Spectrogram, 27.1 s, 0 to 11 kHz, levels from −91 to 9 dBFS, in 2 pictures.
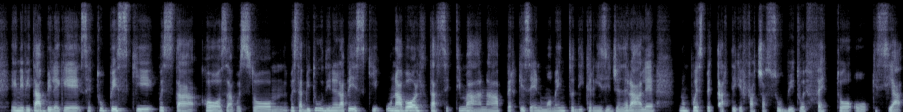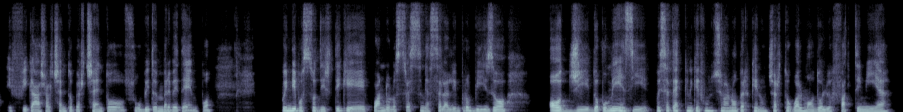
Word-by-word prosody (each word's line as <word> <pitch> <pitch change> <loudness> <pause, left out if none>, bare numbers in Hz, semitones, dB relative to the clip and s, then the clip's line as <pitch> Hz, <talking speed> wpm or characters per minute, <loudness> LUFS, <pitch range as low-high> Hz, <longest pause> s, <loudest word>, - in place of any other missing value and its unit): è 165 - -7
inevitabile 155 -1 +4
che 145 0 +2
se 150 -2 -5
tu 185 0 -3
peschi 170 -2 +2
questa 155 -3 0
cosa 150 -3 +2
questo 145 +1 0
mhmm, 140 -1 -9
questa 155 -1 0
abitudine 160 +1 +1
la 155 -1 +3
peschi 170 0 -1
1 170 -4 +6
volta 175 -1 +6
a - - -6
settimana 150 -3 -3
perché 150 +3 -3
sei 160 -1 -2
in 150 - -3
un 140 - -5
momento 150 +4 -3
di 135 -2 -7
crisi 145 -1 -4
generale 145 +1 +1 0.3
non 165 -2 0
puoi 170 0 +3
aspettarti 160 -1 -1
che 145 - -6
faccia 130 +1 -2
subito 135 0 -4
effetto 135 +2 -4
o 145 -1 -2
che 145 - -15
sia 160 +3 -1
efficace 145 -4 -2
al 135 - -8
100% 135 0 -1
o 130 -3 -2
subito 140 +1 -3
in 130 0 -1
breve 125 -2 -1
tempo. 115 0 -4 1.0
Quindi 170 +1 +7
posso 160 0 0
dirti 140 +3 -3
che 145 -4 -1
quando 155 +1 +1
lo 145 - -4
stress 135 0 -4
mi 150 -2 -3
assale 135 +1 -3
all'improvviso, 145 +2 0 0.6
oggi, 135 -3 +5
dopo 150 +2 +2
mesi, 155 -5 +2
queste 160 -1 0
tecniche 160 -2 0
funzionano 155 -1 -1
perché 145 +1 -3
in 145 - -1
un 135 0 -6
certo 150 +2 -2
qual 150 +1 +1
modo 140 +1 0
le 135 -2 +1
ho - - -4
fatte 130 +3 -3
mie 130 -2 -2
150 Hz, 155 wpm, -25 LUFS, 135-160 Hz, 1.0 s, Quindi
